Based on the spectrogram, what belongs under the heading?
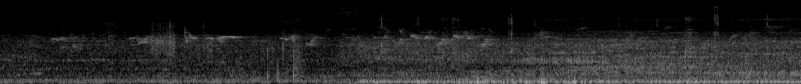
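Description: Small birds chirping in short, scattered bursts, with a steady low hum that comes in about three and a half seconds in and stays louder.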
